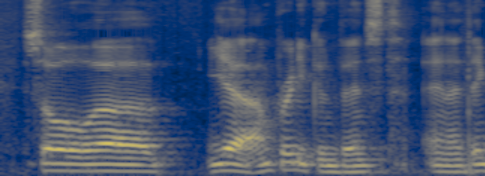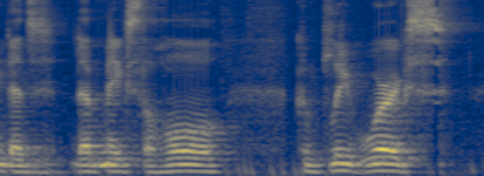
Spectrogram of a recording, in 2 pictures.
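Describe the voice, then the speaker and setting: A man with a non-native accent talks at a fairly slow pace in a fairly low pitch, his intonation monotone and flat. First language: not English. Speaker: book reviewer. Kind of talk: casual video review. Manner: hesitant, many fillers.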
